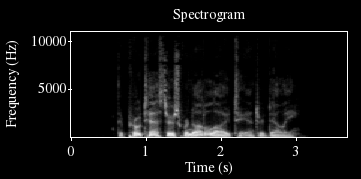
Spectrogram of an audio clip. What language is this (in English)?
English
